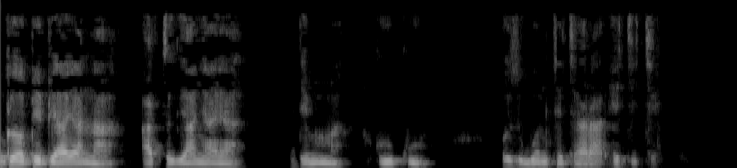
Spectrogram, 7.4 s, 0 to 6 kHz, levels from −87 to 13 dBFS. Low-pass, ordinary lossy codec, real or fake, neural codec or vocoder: 5.4 kHz; MP3, 24 kbps; real; none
